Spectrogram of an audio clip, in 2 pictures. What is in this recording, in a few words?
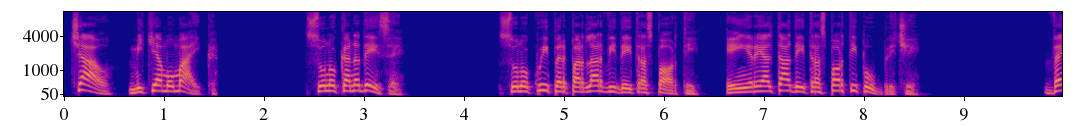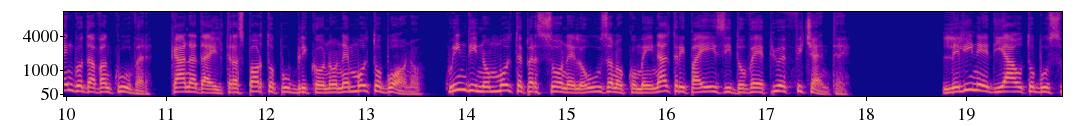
Audiobook Voice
